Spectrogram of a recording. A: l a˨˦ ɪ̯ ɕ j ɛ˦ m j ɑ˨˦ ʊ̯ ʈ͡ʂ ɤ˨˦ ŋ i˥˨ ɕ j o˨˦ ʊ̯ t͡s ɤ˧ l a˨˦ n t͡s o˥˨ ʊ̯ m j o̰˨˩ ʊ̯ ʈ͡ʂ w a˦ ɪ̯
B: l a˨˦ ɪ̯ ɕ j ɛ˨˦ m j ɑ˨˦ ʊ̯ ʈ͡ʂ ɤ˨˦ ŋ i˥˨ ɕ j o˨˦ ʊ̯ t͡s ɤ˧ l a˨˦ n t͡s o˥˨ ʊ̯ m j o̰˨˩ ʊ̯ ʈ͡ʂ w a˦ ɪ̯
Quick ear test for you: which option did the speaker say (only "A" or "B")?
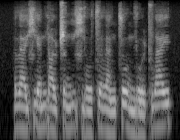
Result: B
